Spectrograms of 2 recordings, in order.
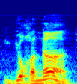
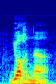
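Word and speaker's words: יוחנן: E na língua hebraica, né, o nome João é Yohanan.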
